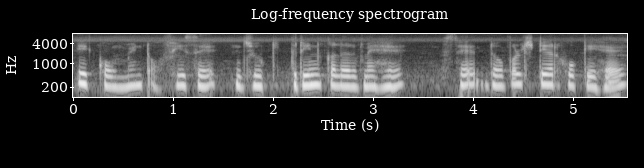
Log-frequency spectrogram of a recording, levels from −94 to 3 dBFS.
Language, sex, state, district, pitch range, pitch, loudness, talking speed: Hindi, female, Odisha, Sambalpur, 215-240 Hz, 225 Hz, -18 LUFS, 160 wpm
